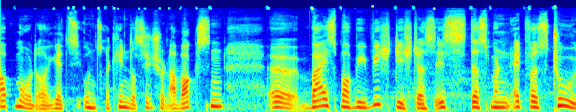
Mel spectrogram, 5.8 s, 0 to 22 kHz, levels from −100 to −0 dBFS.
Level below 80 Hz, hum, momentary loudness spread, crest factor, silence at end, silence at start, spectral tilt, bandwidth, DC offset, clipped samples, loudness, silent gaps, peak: -52 dBFS; none; 5 LU; 16 dB; 0 s; 0 s; -5 dB/octave; 17.5 kHz; under 0.1%; under 0.1%; -20 LUFS; none; -4 dBFS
